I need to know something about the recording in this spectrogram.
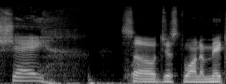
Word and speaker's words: Shai: So Shai Gilgeous. Wait. Jordan's in here saying, you're saying his name wrong. It's pronounced Shay.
